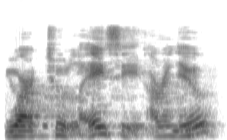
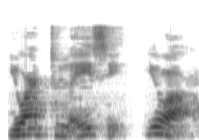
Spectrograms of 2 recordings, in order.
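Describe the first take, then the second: First: AREN'T YOU lifted as a tag question. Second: YOU ARE added as an affirmation, not a question; statement tag. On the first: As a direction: slowly state it, then ask AREN'T YOU. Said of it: "si la usáramos en otra forma". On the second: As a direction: confirm it firmly with a falling YOU ARE. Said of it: "sino con una afirmación". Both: Shown as a demonstration.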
